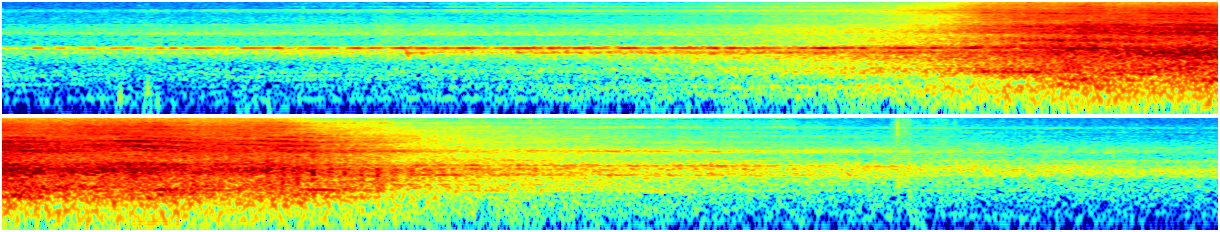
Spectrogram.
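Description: Double-deck TER passenger train passing at speed: a steady high ringing from the rails as it approaches, the rush of wheels on rail growing to its loudest about eight to eleven seconds in as the coaches go by, then fading away.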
